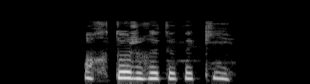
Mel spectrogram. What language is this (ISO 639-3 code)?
bel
